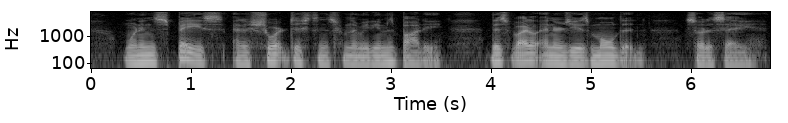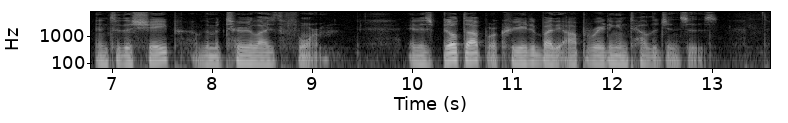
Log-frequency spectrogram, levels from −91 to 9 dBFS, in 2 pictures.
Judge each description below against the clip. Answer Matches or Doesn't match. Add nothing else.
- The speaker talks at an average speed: Matches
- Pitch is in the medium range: Doesn't match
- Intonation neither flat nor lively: Doesn't match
